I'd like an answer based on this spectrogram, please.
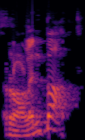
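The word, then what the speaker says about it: Barthes: and one such scholar is Roland B the pronunciation is Roland B during the 1970s the critics opposed the concept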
